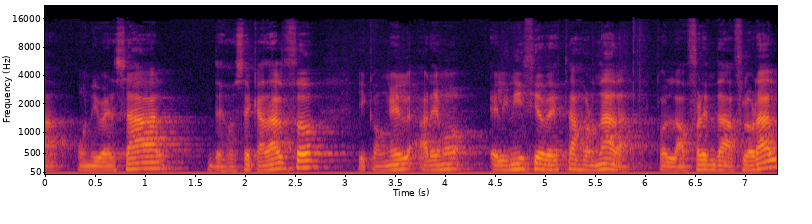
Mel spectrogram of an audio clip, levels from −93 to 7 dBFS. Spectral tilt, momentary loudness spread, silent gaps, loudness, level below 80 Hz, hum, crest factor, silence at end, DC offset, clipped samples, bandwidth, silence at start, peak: -6 dB/octave; 12 LU; none; -24 LUFS; -62 dBFS; none; 18 dB; 0 s; 1%; under 0.1%; 16 kHz; 0 s; -6 dBFS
